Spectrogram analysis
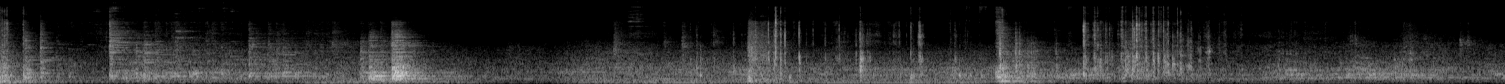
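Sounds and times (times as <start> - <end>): metal parts clicking and clattering: 0.0 - 3.8, 6.1 - 13.4.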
